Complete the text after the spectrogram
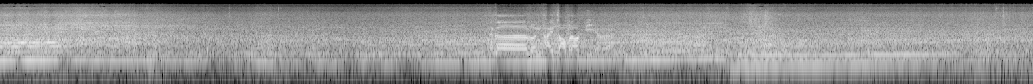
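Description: Tyres roll on a road with a steady rushing noise.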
